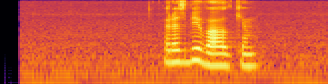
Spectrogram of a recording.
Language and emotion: Russian, neutral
